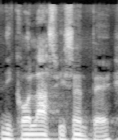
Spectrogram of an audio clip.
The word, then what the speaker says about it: Nicolas Vicente: Like, obviously, my technically name is Nicolas Vicente. – Oh, okay. – But nobody ever pronounces it that way, and I don't really care.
